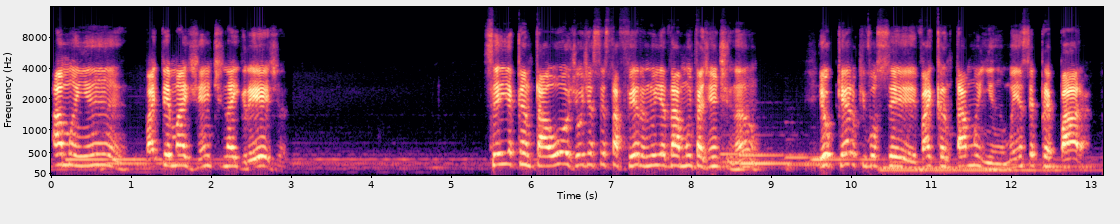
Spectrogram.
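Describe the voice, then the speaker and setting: A man voicing a gentle, coaxing older pastor who softly persuades. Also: high-pitched, a little slow, recorded from a distance, soft background music, heavily acted.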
